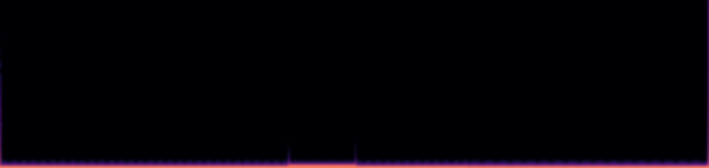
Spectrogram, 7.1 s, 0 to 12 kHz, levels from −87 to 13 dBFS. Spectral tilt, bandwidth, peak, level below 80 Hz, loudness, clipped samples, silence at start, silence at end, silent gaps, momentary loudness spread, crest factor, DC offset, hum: -16.5 dB/octave; 0.2 kHz; -6 dBFS; -10 dBFS; -15 LUFS; under 0.1%; 0 s; 0 s; none; 1 LU; 4 dB; under 0.1%; none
